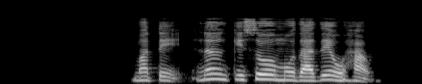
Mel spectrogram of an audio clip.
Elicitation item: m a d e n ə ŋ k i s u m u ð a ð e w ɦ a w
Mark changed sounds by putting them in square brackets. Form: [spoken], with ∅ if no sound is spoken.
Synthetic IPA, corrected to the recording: m a [t] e n ə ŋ k i s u m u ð a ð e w ɦ a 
